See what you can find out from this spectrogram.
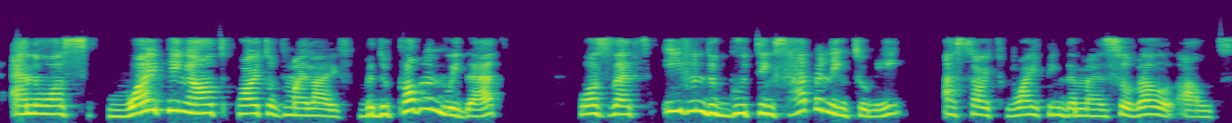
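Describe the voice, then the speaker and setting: A woman from Congo whose first language is Lingala, telling her life story as a guest author in an earnest, unhurried way with pauses and restarts. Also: fairly high pitch, darkish tone. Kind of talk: reflective interview storytelling. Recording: slightly muffled audio.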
